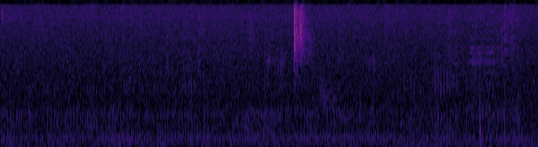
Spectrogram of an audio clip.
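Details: Purring from Maine Coon kittens aged nine weeks, inside a home: a low, constant, gently pulsing rumble, with two short sharp clicks or knocks partway through.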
